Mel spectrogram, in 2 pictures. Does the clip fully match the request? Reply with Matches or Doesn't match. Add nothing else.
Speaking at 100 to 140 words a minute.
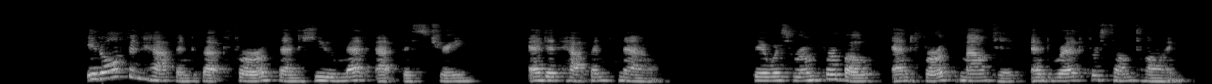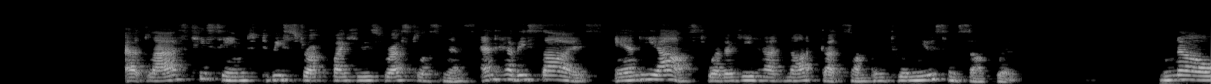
Matches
